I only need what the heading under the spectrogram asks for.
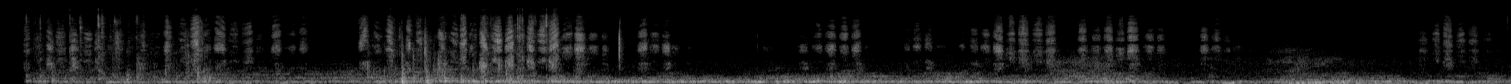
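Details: Happy dog panting steadily in quick, rhythmic breaths, about four per second, with low rumbling background noise and bursts of broadband hiss.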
